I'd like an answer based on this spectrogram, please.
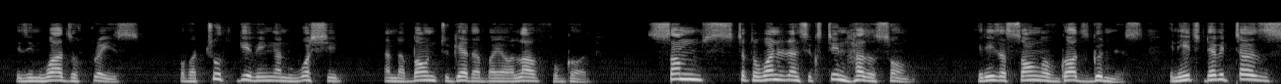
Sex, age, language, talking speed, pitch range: male, 20-39, English, 170 wpm, 155-195 Hz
